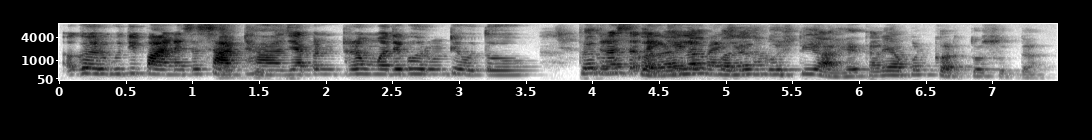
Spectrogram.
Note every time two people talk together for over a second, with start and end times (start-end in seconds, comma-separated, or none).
4.0-5.3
